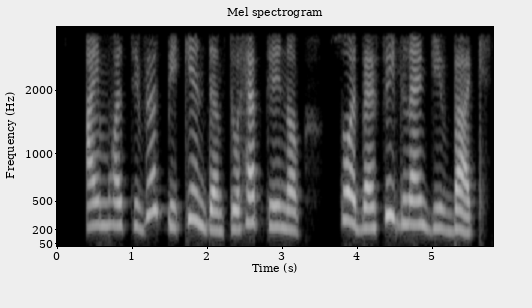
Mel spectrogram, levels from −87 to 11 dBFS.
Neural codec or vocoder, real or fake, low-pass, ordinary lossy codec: codec, 16 kHz, 0.5 kbps, X-Codec, WavLM features, trained on Multilingual LibriSpeech; fake; 3.6 kHz; none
